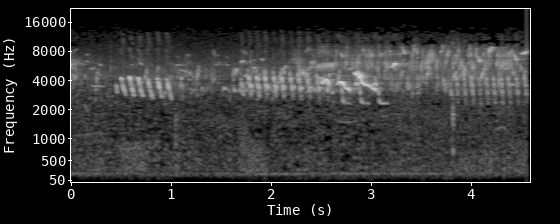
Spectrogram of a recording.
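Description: A crested lark sings a fast, high, twittering song of rapid trills and clear whistled notes, with a faint low hum underneath.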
